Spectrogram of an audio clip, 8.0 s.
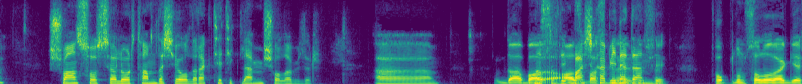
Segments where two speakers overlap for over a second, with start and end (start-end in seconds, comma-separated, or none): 5.3-6.6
